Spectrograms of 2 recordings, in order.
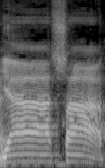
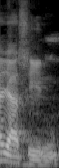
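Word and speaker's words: يس: Yasa tulisannya yasa tapi bacanya Yasin. Yasin gitu kan.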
